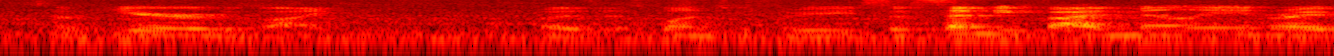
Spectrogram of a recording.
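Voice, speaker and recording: A man at medium pitch, with noticeable background noise and audible room echo. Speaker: chemistry instructor. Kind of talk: lecture. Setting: lab classroom with students. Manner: loud, straining to project. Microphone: no microphone, hard to hear at back.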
